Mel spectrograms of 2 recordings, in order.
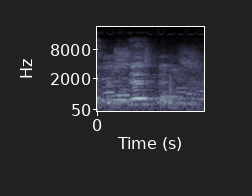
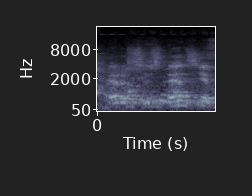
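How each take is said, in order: First: Said in the usual way. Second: Persistencia said the Spanish way; Spanish pronunciation. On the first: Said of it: "In Mexico, they say". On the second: Shown as a demonstration. Teaching students the Mexican word, Persistencia in Spanish pronunciation. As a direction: Persistencia with Spanish vowels and an -ia ending. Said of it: "In Mexico, they say persistencia".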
